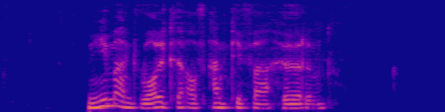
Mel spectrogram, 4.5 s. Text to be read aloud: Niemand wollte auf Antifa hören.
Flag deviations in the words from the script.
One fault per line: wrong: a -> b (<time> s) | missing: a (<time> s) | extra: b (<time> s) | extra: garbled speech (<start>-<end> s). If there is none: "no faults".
no faults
